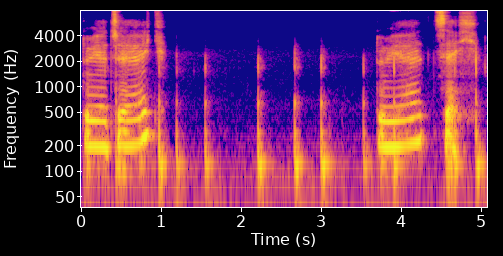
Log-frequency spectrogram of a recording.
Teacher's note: sonda xışdırıqla tələffüz olunacaq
